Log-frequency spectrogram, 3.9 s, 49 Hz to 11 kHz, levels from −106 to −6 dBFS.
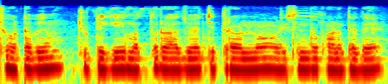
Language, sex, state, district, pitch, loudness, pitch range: Kannada, male, Karnataka, Bidar, 130 Hz, -14 LUFS, 125-130 Hz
